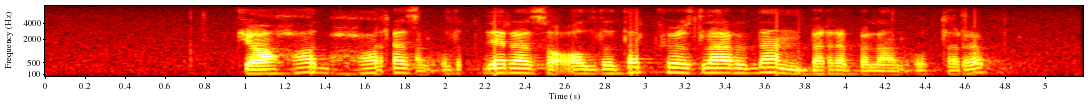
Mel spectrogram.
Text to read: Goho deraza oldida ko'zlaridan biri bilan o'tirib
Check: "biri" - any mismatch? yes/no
no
